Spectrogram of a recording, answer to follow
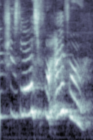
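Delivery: put-on very high, loud wail of a little girl; little girl panicking over her lost doll, high and loud; panicked child. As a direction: cry out that the doll is gone.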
